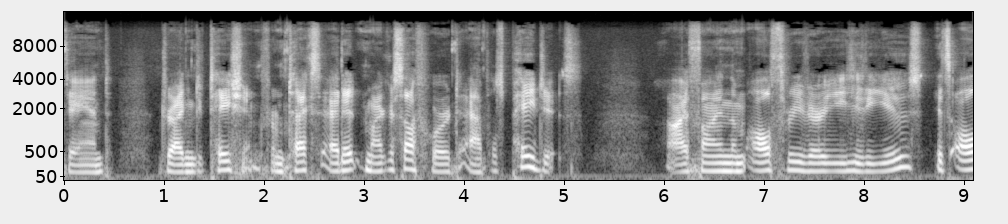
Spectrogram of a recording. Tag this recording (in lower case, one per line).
speech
